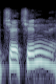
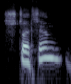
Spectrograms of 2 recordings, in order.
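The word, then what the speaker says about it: Szczecin: Welcome to Chuchchin.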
